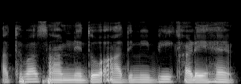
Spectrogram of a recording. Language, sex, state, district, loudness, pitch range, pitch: Hindi, male, Jharkhand, Ranchi, -16 LUFS, 100-115 Hz, 105 Hz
